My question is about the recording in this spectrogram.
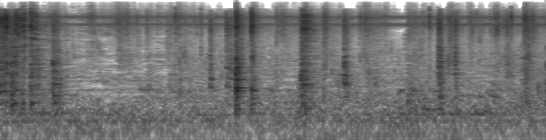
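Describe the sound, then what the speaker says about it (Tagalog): Dishes being washed at home, with plates and utensils clattering in sharp, irregular knocks and clinks, close by, while a pigeon coos in the background. "Nagugas pa ng pinggan."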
